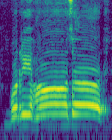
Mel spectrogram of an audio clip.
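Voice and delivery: slow drawn-out mock student chorus; mock student reply. Teacher voicing the class's lazy reply, drawn out slow. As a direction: stretch it out like a sleepy class answering.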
